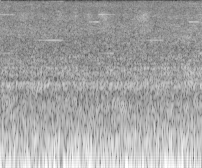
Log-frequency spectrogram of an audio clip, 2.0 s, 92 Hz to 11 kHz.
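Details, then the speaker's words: Peugeot 407 road test after front suspension repair with new bushings and replaced shock-absorber mounts (owner had complained of noise): steady low road rumble, no clunks or knocks, suspension quiet; original shocks kept, somewhat stiff but not leaking. "Sini aman sih suaranya, nggak ada bunyi tuh."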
